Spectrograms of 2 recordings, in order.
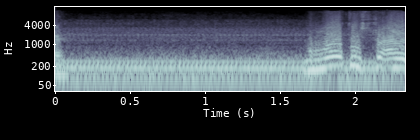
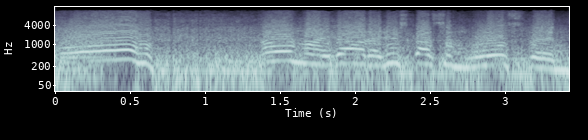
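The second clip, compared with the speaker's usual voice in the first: much higher, a sudden jolt of alarm; startled and excited; 8 semitones higher than usual. Real, not acted. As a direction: caught off guard, voice jumping up. Startled by sudden wheel spin.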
